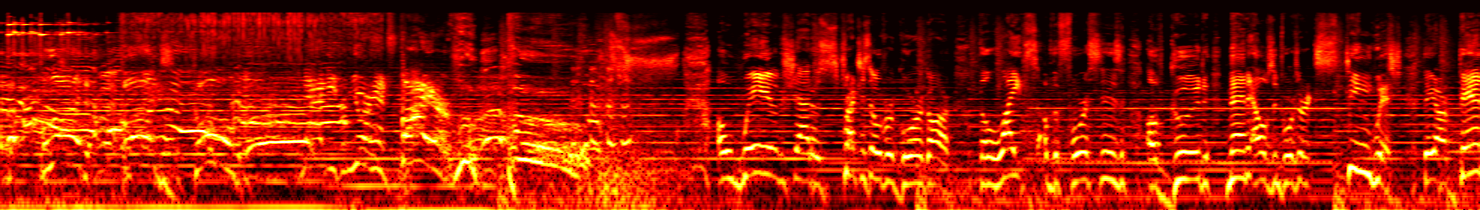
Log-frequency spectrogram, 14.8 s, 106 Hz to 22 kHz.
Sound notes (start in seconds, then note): 6.2 wooshing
